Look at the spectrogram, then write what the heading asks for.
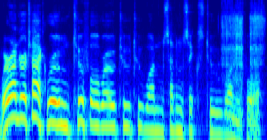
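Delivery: very high, booming, amplified loud shout. Voicing a character warning everyone of an attack: magically amplified loud voice. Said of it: "I will make my voice louder".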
